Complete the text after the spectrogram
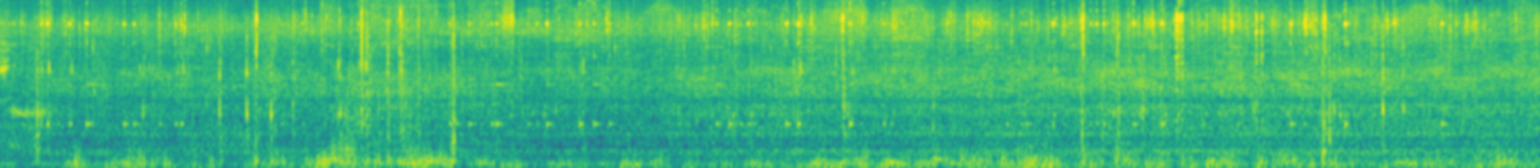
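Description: Wind rumbles past while riding outdoors.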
